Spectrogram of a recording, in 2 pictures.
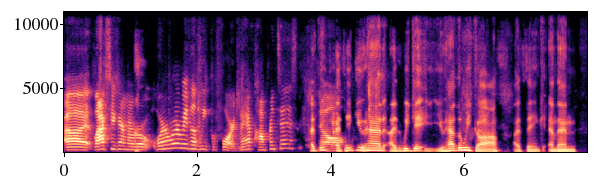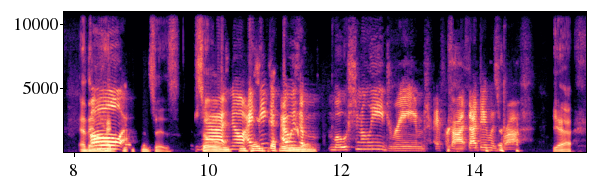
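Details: Adult speakers in conversation; normal voice.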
